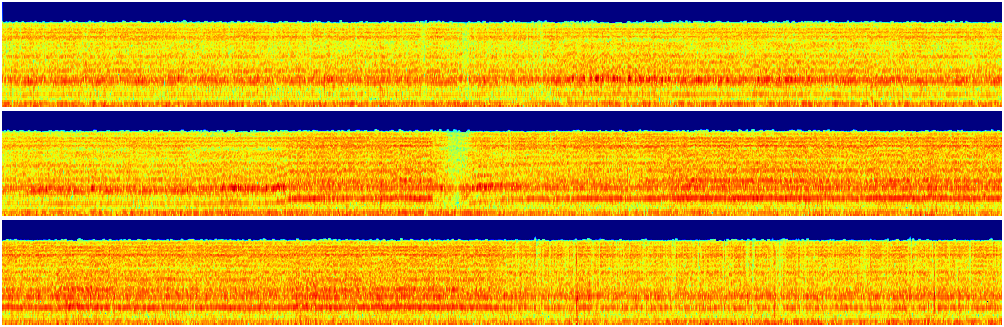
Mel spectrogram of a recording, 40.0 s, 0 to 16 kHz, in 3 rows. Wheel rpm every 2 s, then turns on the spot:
120, 120, 120, 110, 110, 120, 110, 110, 130, 140, 150, 160, 160, 160, 160, 160, 170, 160, 160, 160.
none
